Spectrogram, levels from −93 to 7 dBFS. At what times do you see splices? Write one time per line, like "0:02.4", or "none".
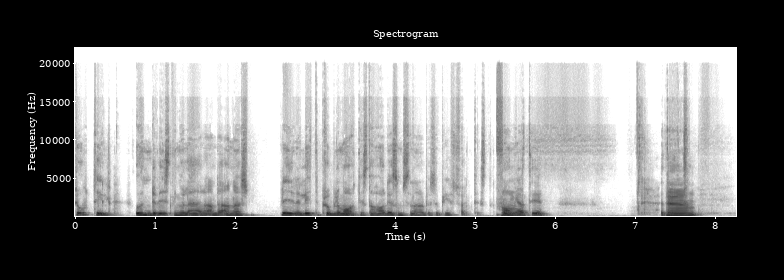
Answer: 0:05.3

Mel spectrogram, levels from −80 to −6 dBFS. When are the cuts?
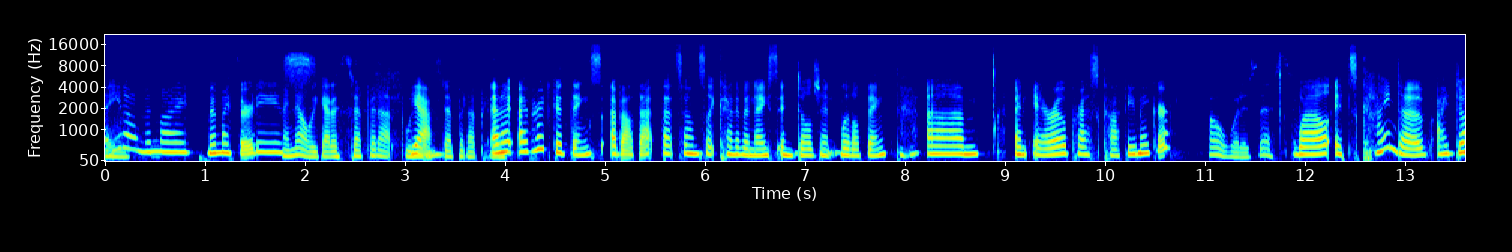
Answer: none

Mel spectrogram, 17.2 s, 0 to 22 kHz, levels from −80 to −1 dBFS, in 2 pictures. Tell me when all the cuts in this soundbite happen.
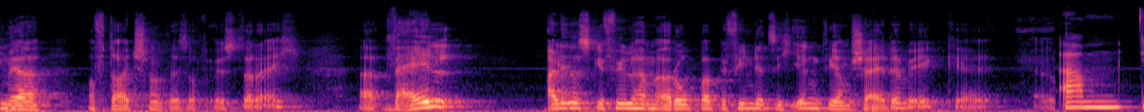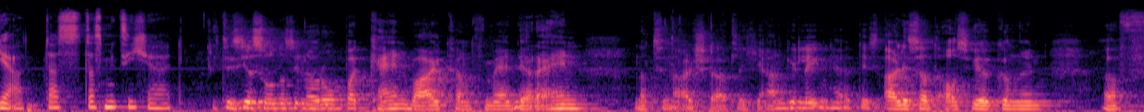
0:07.9

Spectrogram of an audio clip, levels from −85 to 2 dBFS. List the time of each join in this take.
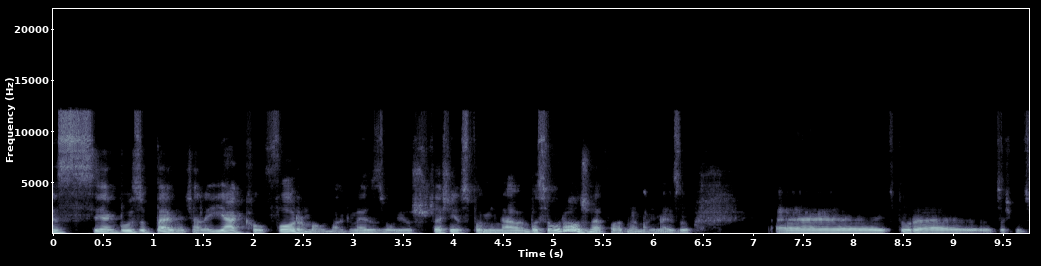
0:08.4

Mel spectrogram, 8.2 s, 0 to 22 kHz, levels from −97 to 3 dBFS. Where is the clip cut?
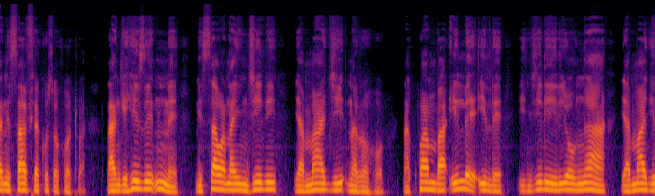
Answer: none

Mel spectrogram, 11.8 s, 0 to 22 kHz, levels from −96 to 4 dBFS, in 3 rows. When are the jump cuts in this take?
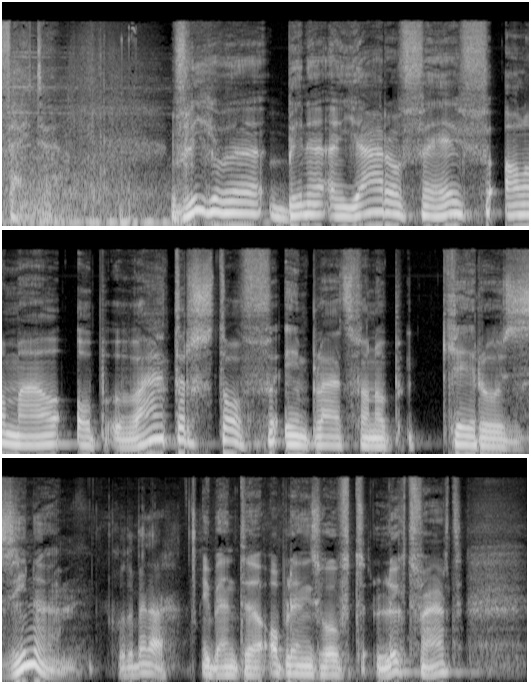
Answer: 0:08.6

